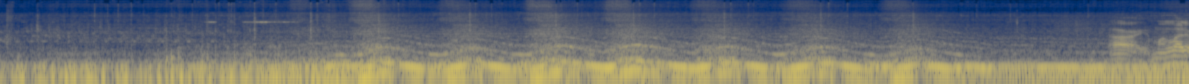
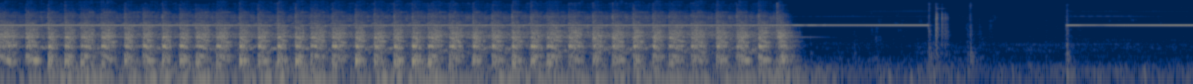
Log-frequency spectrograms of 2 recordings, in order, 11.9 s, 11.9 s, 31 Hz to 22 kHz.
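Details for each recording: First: Carbureted Volvo Penta V6/V8 marine engine with a Holley carburetor and electric fuel pump, started for winterization service: catches, then quick rev blips rise and fall cleanly before settling to a steady, healthy run. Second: Volvo Penta V6/V8 boat engine on water muffs during winterization: starter churns evenly about two and a half turns a second, never catches, then a steady warning tone; kill switch was engaged.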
